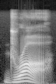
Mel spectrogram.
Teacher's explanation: Draw ends softly, almost like draw. No strong R sound at the end in British English, though American English does pronounce that final R more clearly.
